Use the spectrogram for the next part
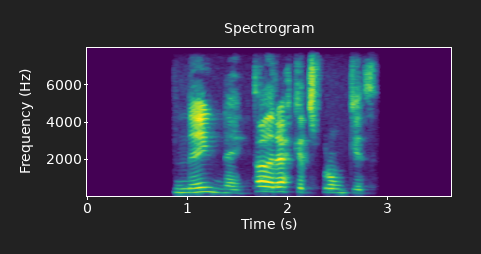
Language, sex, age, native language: Icelandic, female, 50-59, Icelandic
